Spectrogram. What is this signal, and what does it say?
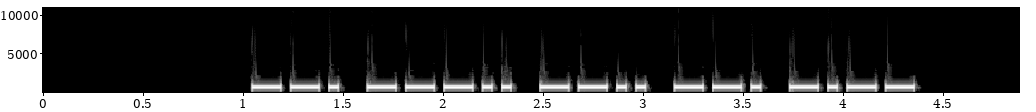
Morse code, heard as a keyed tone, about 25 wpm, 700 Hz. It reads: G8ZGY
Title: DXCC-100 Call Signs - 5 Characters - 25wpm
